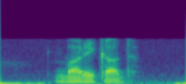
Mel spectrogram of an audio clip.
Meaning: barricade
- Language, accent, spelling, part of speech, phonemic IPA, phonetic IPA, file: Armenian, Eastern Armenian, բարիկադ, noun, /bɑɾiˈkɑd/, [bɑɾikɑ́d], Hy-բարիկադ.ogg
